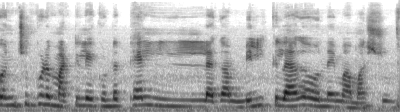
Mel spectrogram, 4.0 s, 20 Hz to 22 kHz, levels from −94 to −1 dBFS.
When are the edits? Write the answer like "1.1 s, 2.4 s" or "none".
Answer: none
